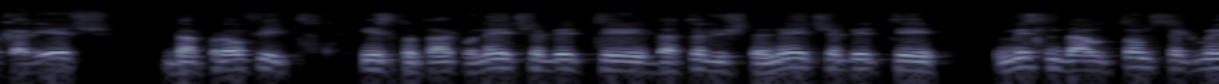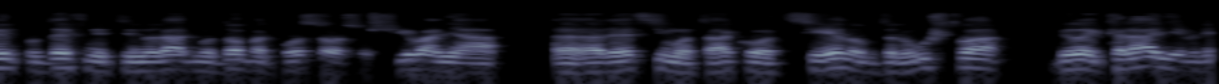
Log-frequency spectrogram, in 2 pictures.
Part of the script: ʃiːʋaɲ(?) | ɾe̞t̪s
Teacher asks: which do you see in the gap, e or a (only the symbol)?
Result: a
